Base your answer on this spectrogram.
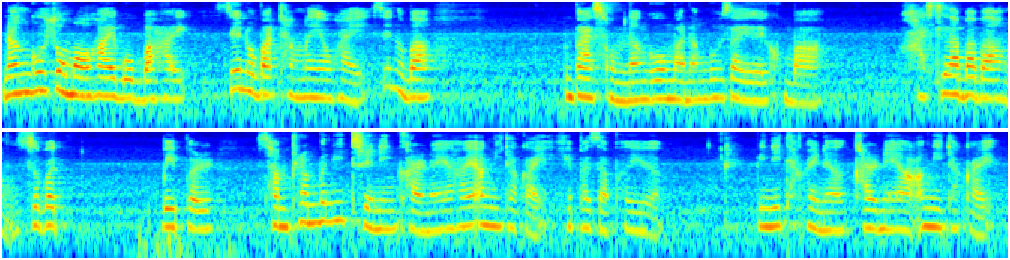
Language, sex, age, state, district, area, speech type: Bodo, female, 18-30, Assam, Kokrajhar, urban, spontaneous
